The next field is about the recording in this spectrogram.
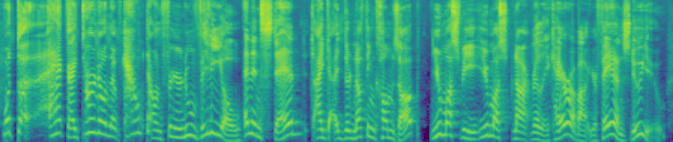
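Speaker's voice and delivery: high-pitched mock outraged fan; put-on voice of an offended subscriber; indignant viewer. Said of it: "they're gonna go".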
